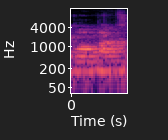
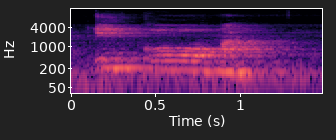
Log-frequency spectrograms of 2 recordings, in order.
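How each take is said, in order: First: The word starts with a k-sound, no initial i. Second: The word starts with an i-sound before q. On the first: The speaker calls it wrong. "Ayo komat salah ya Pak" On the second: The speaker calls it right. "Yang betul iqom ada i-nya"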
